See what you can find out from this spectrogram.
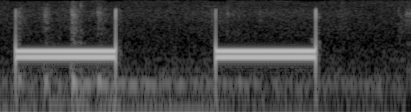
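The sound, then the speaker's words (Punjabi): A telephone busy tone sounds after a call is cut off: two loud, steady electronic beeps of about half a second each, separated by a brief pause, over a faint low hum. “ਕਾਲ ਕੱਟ ਹੋ ਗਈ ਆ ਤੇ ਅਗਲੀ ਕਾਲ ਤੇ ਜਾਂਦੇ ਹਾਂ।”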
